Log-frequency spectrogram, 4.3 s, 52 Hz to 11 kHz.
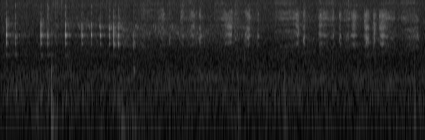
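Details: Lekking Western capercaillie in April 2017, with eleven males and twenty females gathered in front of hides at dawn: accelerating dry knocking clicks giving way to a long scraping, grinding whetting sequence.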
